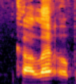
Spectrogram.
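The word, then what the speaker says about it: Kaleo (καλέω): That is a long O. Okay? And this is a short E. – Kaleo, but the accent's over the E.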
